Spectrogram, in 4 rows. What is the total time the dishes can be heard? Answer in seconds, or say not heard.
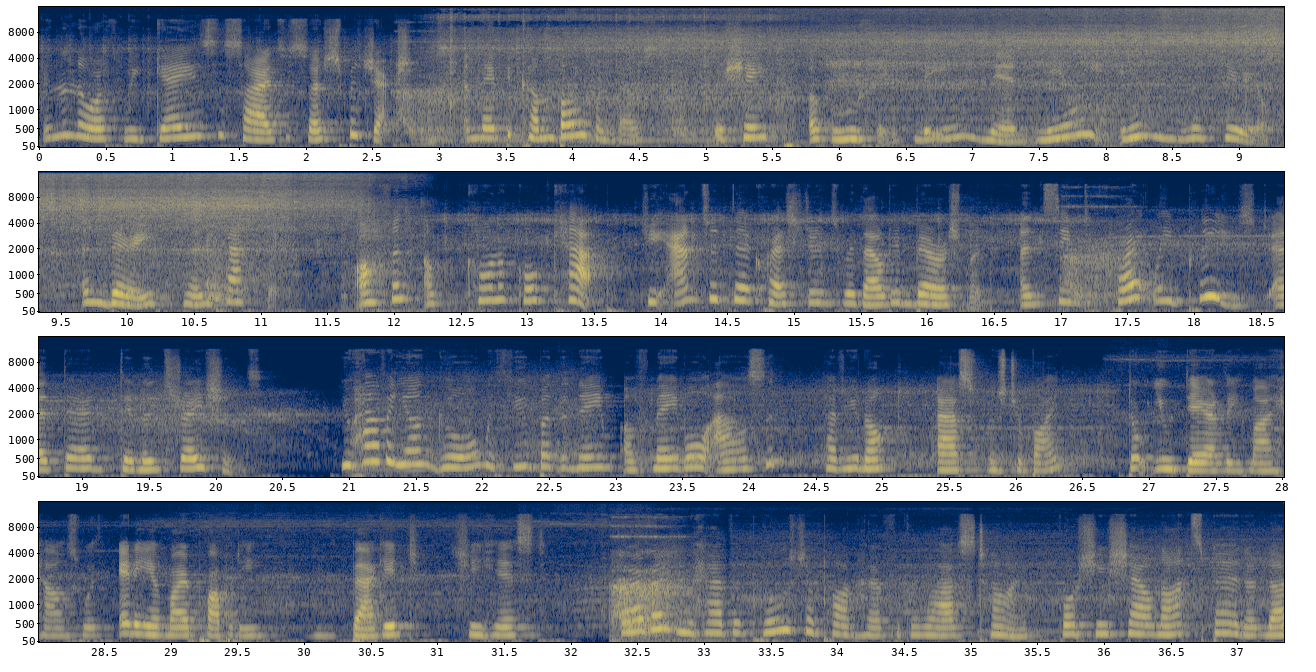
2 s.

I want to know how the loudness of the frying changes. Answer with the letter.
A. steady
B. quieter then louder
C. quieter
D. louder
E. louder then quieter
D.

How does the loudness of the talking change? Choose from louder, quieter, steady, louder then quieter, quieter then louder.
steady.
